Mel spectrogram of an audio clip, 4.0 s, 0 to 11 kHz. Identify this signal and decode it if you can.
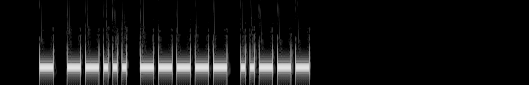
Morse code, heard as a keyed tone, about 34 wpm, 700 Hz. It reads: T702
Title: Numbers - Contest Style - 4-Digit 35wpm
